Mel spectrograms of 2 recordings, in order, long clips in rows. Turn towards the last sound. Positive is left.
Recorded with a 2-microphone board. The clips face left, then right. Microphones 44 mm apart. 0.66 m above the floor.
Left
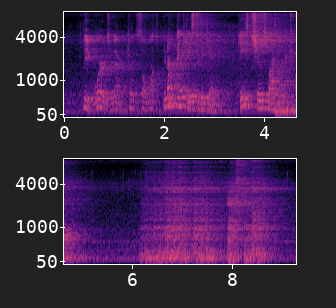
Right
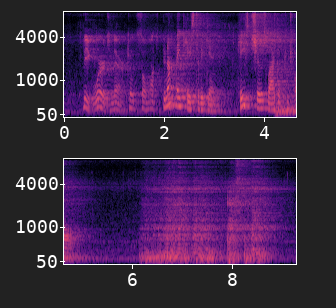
turn(degrees=-35)  # may be behind; listen again after turning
